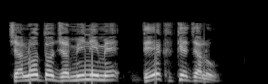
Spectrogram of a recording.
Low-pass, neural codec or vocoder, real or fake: 7.2 kHz; none; real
